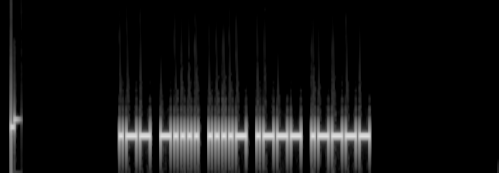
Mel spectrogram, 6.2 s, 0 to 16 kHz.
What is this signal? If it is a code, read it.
Morse code, heard as a keyed tone, about 28 wpm, 700 Hz. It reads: W64J1
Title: Five Challenging Letter-Number Combinations 28wpm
